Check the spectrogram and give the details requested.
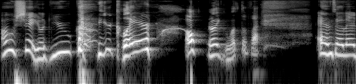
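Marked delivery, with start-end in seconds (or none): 0.0-3.9 mock surprise. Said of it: "She's like".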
